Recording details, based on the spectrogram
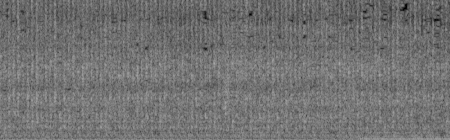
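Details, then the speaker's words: Van engine idling with the belt off while chasing an air-con clutch fault and a whine: a low, smooth idle with no whine, so the engine itself is quiet. Normal idle. "Let's start it up, see if we've got a wine still. Oh, that's quiet. That's quiet."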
